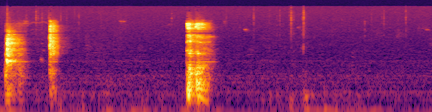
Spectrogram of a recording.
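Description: A man clearing his throat: twice in the first second, then once more, louder, about three seconds in.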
